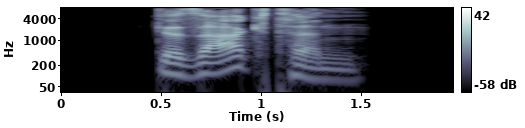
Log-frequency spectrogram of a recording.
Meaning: inflection of gesagt: 1. strong genitive masculine/neuter singular 2. weak/mixed genitive/dative all-gender singular 3. strong/weak/mixed accusative masculine singular 4. strong dative plural
- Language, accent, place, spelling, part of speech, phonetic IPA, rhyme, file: German, Germany, Berlin, gesagten, adjective, [ɡəˈzaːktn̩], -aːktn̩, De-gesagten.ogg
